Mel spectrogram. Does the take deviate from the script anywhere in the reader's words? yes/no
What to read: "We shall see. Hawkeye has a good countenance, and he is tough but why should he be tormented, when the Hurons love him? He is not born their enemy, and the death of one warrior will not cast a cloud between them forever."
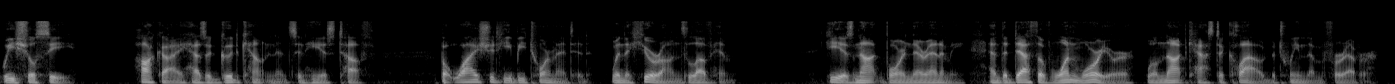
no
